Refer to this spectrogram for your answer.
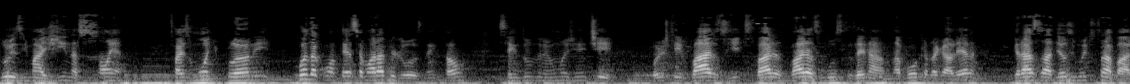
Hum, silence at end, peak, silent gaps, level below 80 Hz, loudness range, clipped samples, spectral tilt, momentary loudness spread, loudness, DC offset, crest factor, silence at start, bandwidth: none; 0 s; -2 dBFS; none; -24 dBFS; 5 LU; under 0.1%; -6 dB/octave; 12 LU; -22 LUFS; under 0.1%; 20 dB; 0 s; 10.5 kHz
